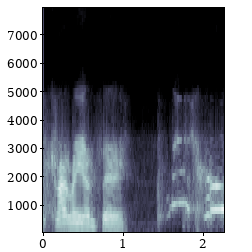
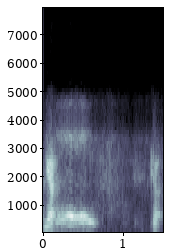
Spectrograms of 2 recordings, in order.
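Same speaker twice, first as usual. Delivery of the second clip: normal talking voice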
